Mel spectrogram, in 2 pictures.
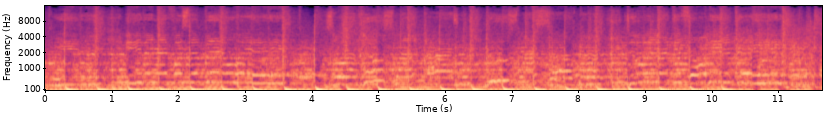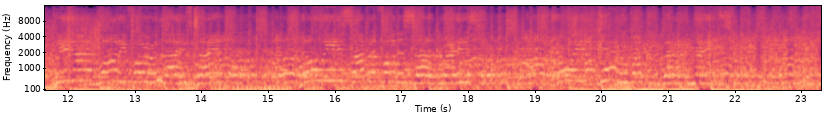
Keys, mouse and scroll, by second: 3.4 ctrl+z, 3.9 ctrl+z, 4.8 ctrl+z, 5.9 ctrl+z, 7.1 ctrl+z, 9.2 click, 10.6 click, 11.6 click, 13.7 click, 14.5 click, 16.8 click.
